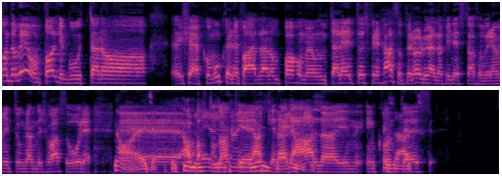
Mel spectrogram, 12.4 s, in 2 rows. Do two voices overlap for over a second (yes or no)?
yes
